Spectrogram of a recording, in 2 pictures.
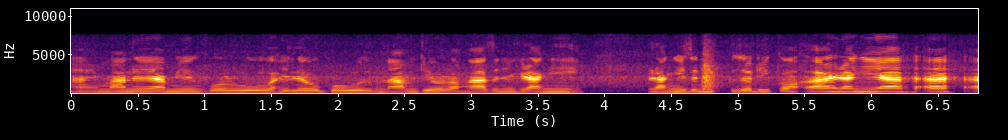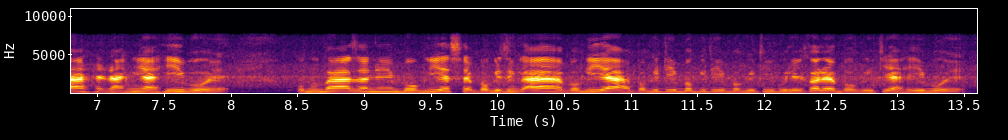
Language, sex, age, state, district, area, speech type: Assamese, female, 60+, Assam, Golaghat, urban, spontaneous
